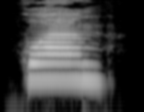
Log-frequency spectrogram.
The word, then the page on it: Quang: Vietnamese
